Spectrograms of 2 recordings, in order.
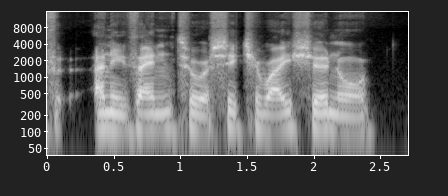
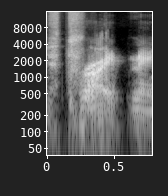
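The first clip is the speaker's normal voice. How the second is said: rough, creaky, eerie horror-film vampire rasp; 6 semitones lower than usual. Imitating how a man in a speech says the word frightening. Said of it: "it's just the way he says "frightening,"".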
